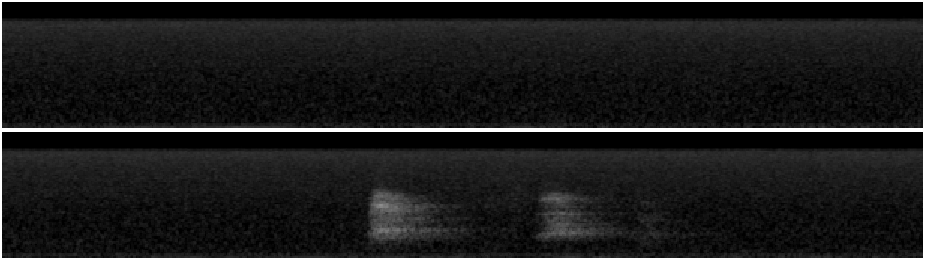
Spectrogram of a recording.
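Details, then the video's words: Lap dogs barking: after a long quiet stretch with only a low hum, two short sharp barks arrive close together near the end. "lap-dogs barking"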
